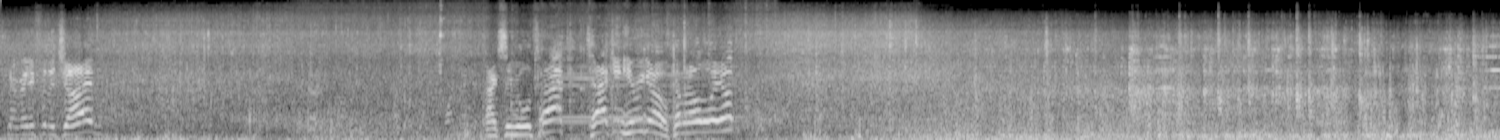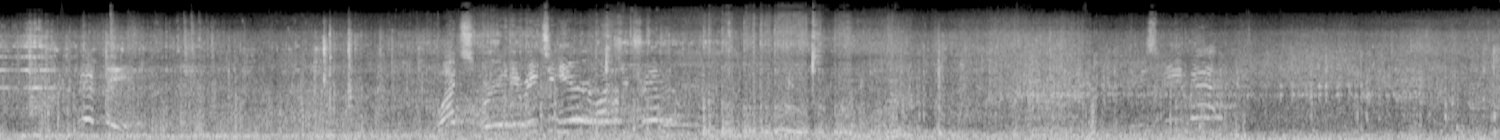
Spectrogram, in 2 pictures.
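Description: Water splashes and rushes along a boat's hull.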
